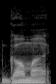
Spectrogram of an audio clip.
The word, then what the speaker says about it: Ngoma: might call it gigi because the the n is silent right so you probably it's probably gertrude goma it's n-g-o-m-a um she attempted to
